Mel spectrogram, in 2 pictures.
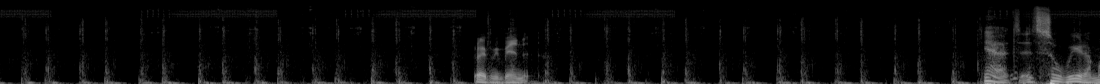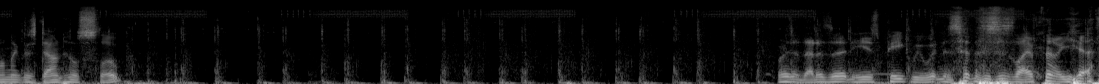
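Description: Hooves thud in a quick, steady gallop.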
